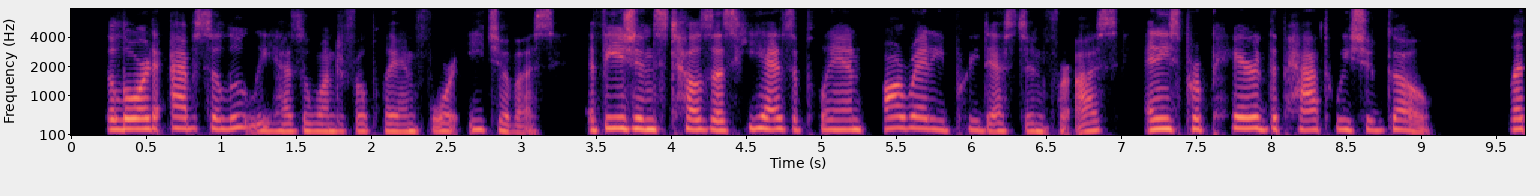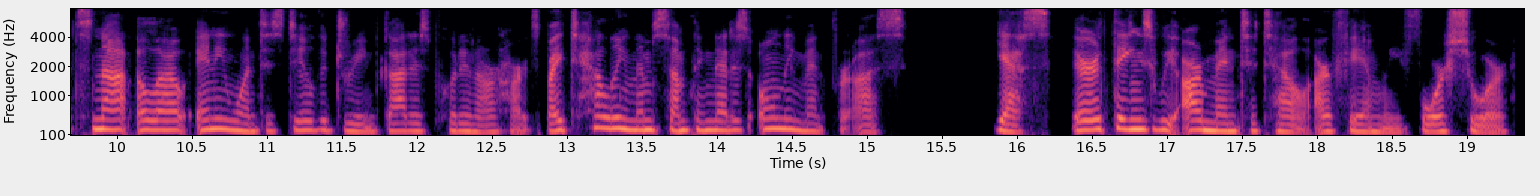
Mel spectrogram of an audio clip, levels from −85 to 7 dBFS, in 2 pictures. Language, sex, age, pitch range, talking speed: English, female, 40-59, 185-235 Hz, 205 wpm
